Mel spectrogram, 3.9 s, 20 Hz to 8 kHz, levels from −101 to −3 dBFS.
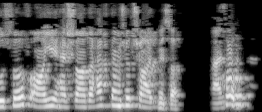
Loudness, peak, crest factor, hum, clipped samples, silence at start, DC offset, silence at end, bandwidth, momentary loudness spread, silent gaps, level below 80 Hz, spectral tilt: -16 LUFS; -2 dBFS; 14 dB; none; under 0.1%; 0 s; under 0.1%; 0.15 s; 7.6 kHz; 7 LU; 2.79-3.14 s; -72 dBFS; -5 dB/octave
